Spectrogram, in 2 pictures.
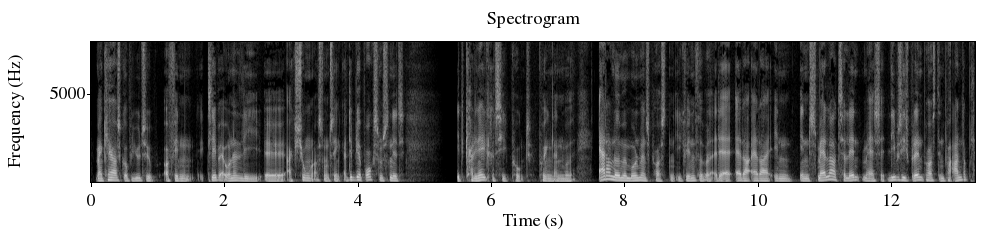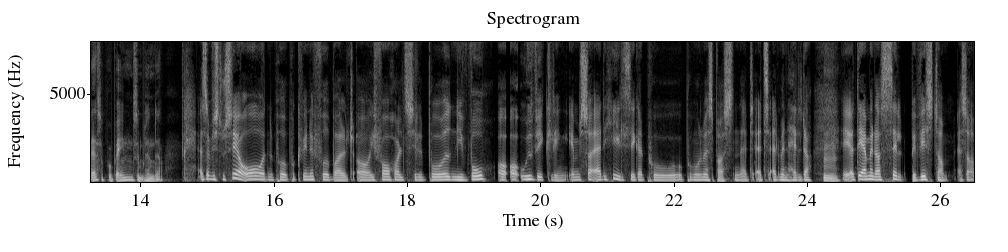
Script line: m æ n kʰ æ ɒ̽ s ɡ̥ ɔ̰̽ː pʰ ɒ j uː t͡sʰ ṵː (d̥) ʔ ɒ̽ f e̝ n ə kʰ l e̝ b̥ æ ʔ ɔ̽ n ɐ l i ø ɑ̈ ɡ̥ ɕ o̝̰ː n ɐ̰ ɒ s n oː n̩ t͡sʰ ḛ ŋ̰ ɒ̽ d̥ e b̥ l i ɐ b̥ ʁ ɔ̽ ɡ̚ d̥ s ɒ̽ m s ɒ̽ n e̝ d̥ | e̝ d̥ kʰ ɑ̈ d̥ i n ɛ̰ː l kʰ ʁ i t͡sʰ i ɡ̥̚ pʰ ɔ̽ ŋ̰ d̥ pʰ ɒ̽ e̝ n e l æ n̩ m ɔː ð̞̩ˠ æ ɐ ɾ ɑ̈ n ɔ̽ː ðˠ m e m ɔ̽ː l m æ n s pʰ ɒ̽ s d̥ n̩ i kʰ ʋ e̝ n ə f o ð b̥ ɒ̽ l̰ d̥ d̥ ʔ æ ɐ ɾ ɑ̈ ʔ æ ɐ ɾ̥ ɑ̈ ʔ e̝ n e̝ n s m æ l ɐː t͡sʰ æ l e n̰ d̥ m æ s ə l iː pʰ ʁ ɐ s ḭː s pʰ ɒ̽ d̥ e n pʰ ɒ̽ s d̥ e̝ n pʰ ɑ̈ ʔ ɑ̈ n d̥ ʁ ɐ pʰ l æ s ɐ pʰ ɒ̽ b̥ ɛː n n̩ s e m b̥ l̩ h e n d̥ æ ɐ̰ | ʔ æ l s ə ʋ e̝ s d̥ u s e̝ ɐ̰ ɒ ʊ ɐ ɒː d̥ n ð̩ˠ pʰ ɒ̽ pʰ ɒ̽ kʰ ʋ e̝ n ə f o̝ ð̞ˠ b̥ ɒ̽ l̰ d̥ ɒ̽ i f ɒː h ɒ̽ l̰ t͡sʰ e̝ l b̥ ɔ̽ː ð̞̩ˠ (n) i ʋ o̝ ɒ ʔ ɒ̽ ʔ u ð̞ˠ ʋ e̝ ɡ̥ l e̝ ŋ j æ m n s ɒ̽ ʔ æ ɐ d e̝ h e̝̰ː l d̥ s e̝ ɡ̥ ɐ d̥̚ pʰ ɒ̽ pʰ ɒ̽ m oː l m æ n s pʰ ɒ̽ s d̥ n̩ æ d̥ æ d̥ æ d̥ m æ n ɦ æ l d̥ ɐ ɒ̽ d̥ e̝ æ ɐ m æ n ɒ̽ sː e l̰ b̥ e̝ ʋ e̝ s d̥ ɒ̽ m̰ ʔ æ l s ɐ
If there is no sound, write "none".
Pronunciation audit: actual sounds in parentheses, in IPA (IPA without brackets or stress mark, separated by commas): b̥, n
